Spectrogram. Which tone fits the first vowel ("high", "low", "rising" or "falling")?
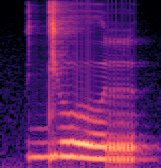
falling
